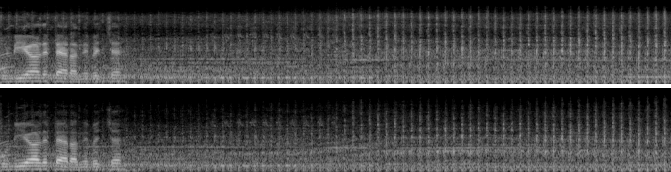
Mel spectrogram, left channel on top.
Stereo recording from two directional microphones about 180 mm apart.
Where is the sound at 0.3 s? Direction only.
15° right (ahead or behind).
